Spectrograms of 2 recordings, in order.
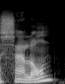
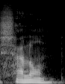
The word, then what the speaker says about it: salon: do but clean the salon how do you pronounce that word I like Salon as opposed to Salon but you're perfectly welcome to put the emphasis on the first syllable and make the T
